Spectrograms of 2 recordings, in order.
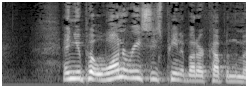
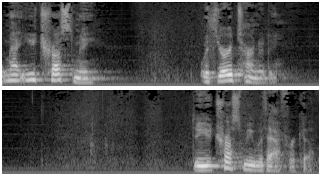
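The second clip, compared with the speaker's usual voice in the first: soft, hushed voice of God, lower and quieter; still small voice; 8 semitones lower, 11 dB quieter than usual. Retold or imitated. God quietly questions the preacher's trust: hushed and low. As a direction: speak as God, gently and softly. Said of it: "in that still small voice".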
